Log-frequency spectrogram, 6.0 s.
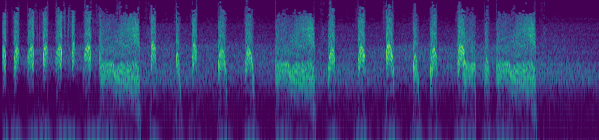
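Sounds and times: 
record scratching: 0.0 - 5.6.

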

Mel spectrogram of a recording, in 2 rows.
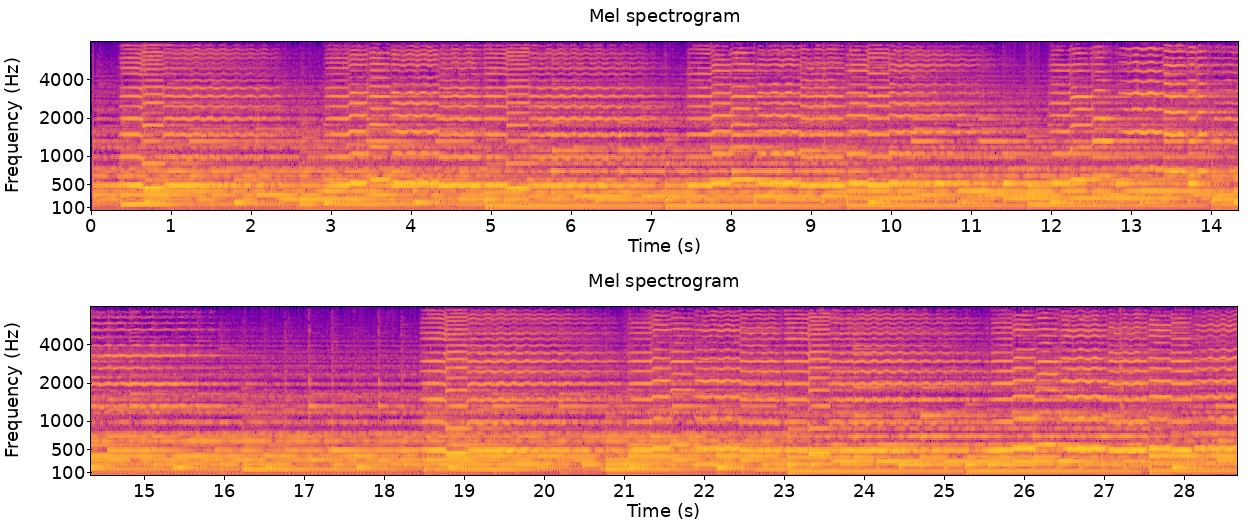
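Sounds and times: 
Azeri music: 0.0 - 28.6.

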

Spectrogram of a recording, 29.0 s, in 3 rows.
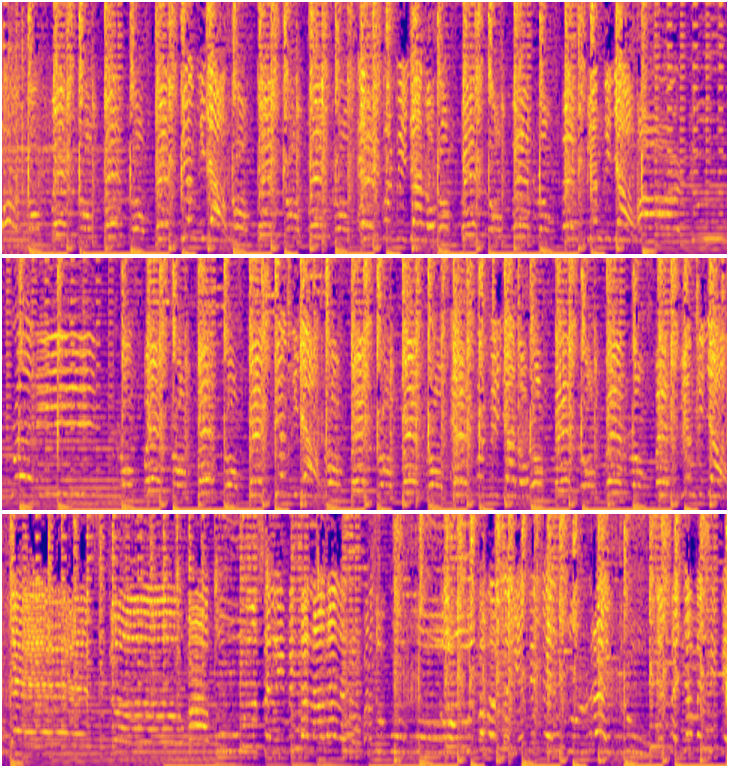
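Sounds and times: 
children's song: 0.0 - 29.0.

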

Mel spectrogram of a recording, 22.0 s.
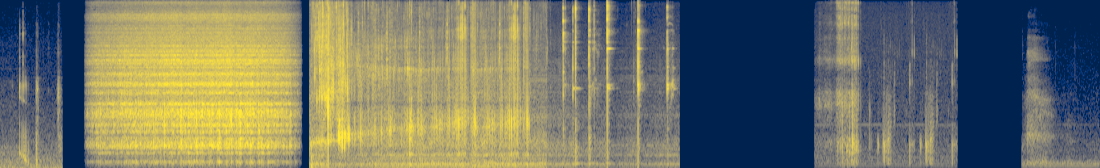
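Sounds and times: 
tea making ASMR: 1.8 - 11.6.

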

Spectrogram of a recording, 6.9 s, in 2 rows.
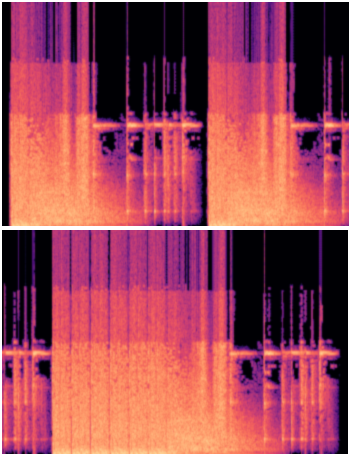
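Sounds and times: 
big 9mm gun shot: 0.1 - 1.2, 2.1 - 3.2, 4.0 - 6.1.

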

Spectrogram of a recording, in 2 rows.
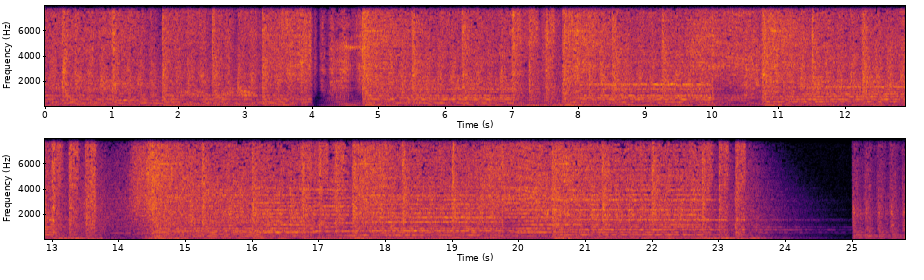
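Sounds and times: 
game music: 0.0 - 25.7.

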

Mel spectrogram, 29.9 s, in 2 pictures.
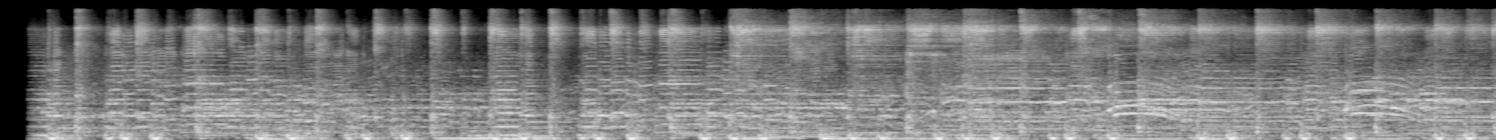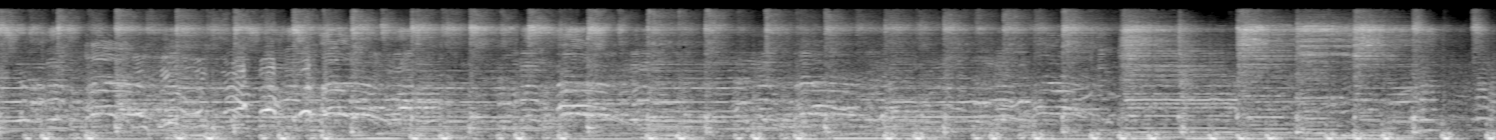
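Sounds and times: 
jazz music: 0.3 - 29.9
laughter: 7.3 - 26.2.

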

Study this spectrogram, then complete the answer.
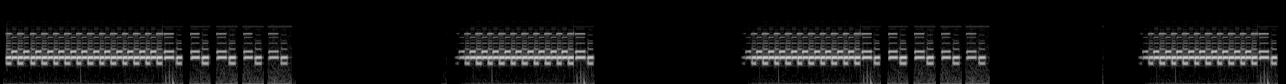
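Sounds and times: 
cell phone sound: 0.0 - 3.0, 4.6 - 6.0, 7.4 - 9.9, 11.4 - 12.8.

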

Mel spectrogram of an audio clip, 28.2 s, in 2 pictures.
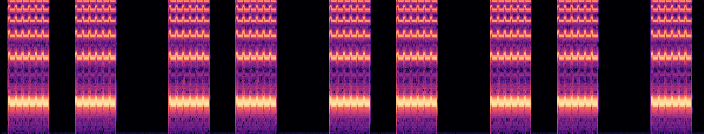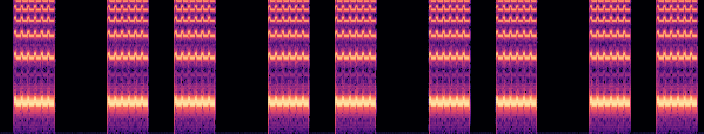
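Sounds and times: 
home phone: 0.2 - 2.4, 3.4 - 5.6, 6.6 - 8.8, 9.8 - 12.0, 13.0 - 15.2, 16.2 - 18.5, 19.4 - 21.7, 22.6 - 24.9, 25.9 - 28.1.

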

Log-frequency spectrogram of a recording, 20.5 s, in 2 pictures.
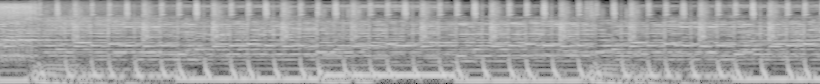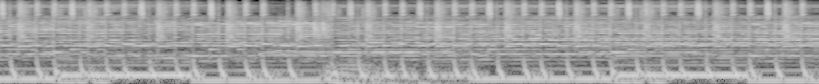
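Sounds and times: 
chillout trance music: 0.0 - 20.4.

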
